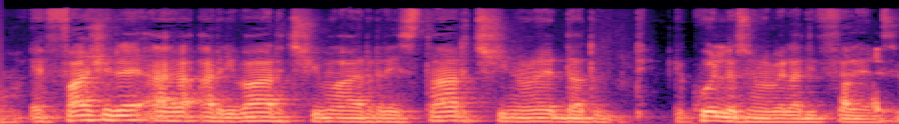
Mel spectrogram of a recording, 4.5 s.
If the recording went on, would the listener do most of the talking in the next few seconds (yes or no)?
yes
